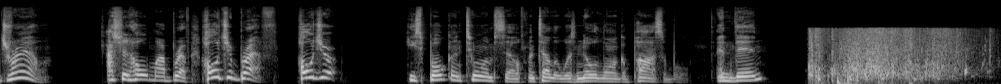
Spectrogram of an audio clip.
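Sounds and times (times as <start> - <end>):
speech: 0.0 - 3.4, 4.0 - 8.3
body splashing into water: 8.1 - 10.0.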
